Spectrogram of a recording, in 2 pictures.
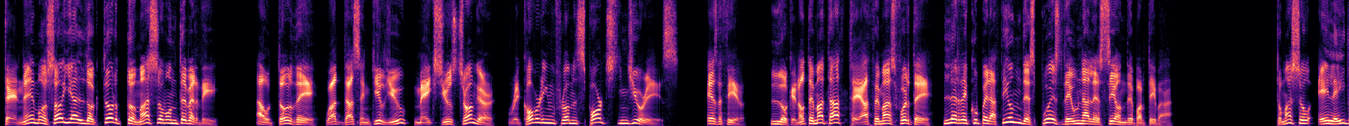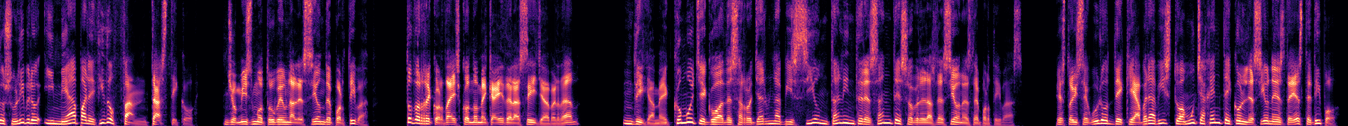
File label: spanish tv shows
